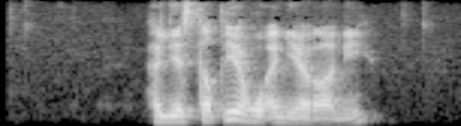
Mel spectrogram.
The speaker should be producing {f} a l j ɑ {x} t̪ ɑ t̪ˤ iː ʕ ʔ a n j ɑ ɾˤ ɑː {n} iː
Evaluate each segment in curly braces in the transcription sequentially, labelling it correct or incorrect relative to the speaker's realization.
incorrect, incorrect, correct

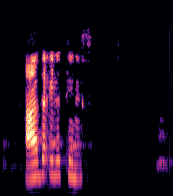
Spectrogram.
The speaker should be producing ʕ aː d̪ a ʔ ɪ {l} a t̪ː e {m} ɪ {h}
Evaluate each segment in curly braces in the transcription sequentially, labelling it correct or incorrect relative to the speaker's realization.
correct, incorrect, incorrect

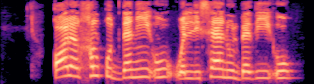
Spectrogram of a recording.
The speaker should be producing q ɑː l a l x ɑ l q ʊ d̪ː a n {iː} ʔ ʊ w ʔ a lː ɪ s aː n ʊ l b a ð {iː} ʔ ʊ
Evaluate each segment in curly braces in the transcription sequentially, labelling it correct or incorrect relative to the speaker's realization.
correct, correct

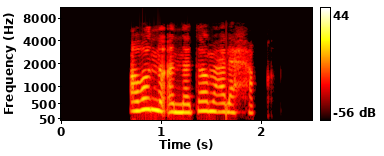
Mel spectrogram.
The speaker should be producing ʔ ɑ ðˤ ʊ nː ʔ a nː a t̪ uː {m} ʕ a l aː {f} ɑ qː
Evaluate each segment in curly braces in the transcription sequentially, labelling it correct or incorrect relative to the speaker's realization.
correct, incorrect

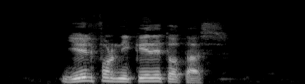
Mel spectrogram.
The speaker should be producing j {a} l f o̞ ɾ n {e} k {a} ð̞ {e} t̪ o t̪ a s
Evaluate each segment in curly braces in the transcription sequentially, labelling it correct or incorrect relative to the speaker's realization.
incorrect, incorrect, incorrect, correct

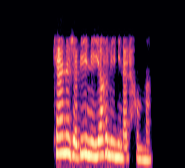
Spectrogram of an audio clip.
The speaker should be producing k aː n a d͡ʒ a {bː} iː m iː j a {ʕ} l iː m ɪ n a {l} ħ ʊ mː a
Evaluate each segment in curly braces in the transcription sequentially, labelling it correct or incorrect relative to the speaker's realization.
incorrect, incorrect, correct

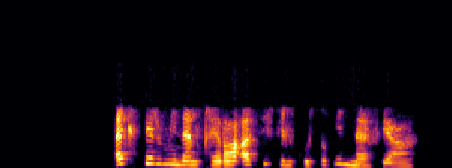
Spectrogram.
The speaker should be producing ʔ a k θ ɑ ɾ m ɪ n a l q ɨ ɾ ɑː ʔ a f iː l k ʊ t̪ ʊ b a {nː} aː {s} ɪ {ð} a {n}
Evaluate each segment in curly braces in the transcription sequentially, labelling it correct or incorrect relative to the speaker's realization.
correct, incorrect, incorrect, incorrect

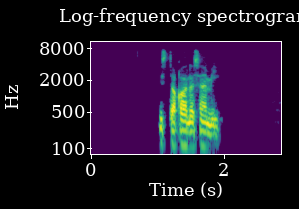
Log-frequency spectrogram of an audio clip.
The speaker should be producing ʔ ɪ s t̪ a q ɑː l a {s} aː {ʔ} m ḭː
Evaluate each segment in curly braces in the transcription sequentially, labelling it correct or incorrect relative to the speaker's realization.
correct, incorrect

